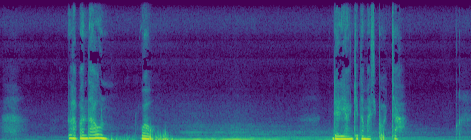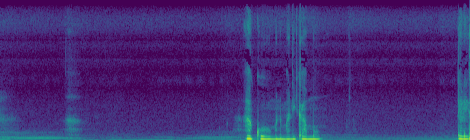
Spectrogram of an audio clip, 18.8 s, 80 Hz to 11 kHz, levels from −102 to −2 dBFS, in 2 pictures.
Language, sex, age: Indonesian, female, 20-39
